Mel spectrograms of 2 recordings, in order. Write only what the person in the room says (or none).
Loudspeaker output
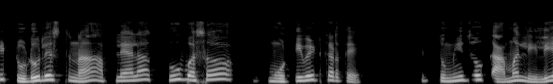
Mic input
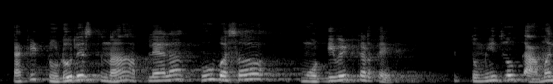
none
